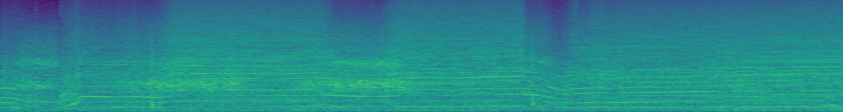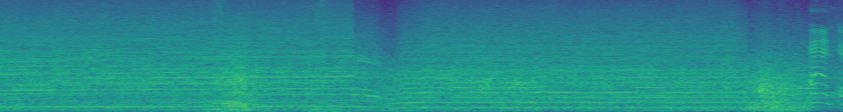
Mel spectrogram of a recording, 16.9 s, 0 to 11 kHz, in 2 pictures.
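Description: A Lamborghini Countach racing in Forza Horizon 4: the engine revs high through repeated gear shifts, pitch climbing then dropping with each change, tires squealing at moments, loud and close for about seventeen seconds while someone talks over it.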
